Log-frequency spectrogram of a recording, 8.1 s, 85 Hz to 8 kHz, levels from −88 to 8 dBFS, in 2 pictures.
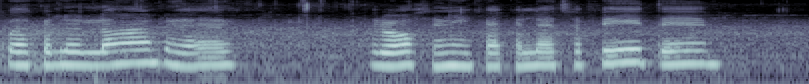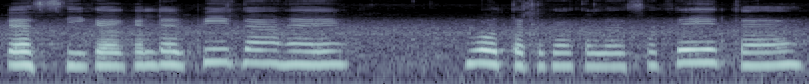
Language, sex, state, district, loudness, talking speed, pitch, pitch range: Hindi, female, Rajasthan, Bikaner, -17 LUFS, 120 wpm, 240 Hz, 235-255 Hz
